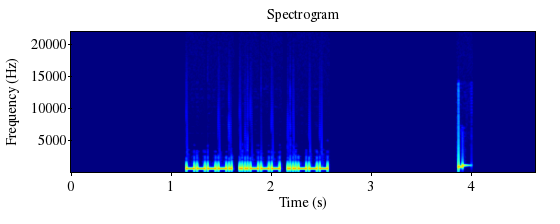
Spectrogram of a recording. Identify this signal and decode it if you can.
Morse code, heard as a keyed tone, about 44 wpm, 700 Hz. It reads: 922
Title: Numbers - 3-Digit 45wpm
